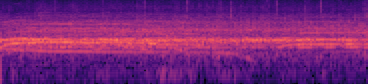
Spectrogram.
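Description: audience applause welcoming guests

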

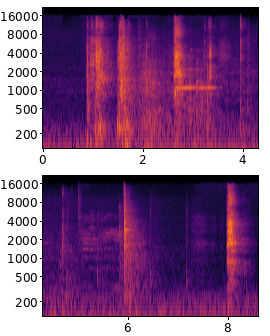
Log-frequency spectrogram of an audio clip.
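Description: door opening and closing

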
